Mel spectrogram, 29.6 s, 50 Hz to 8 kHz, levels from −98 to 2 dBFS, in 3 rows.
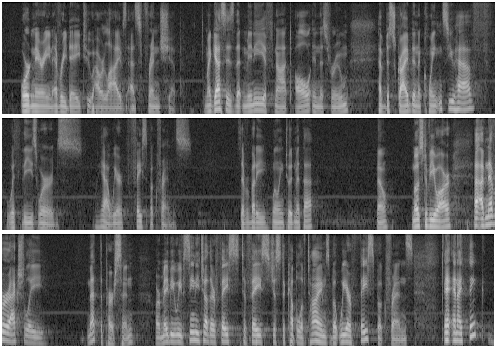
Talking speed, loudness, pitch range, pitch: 145 wpm, -29 LUFS, 95-130 Hz, 110 Hz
